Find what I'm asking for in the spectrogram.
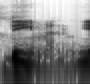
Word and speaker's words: Daemon: Spelled Daemon, but pronounced Demon.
